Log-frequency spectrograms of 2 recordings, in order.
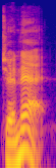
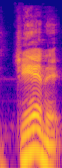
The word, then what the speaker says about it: Jeanette: In the videos, defendants mocked Jeanette, mispronouncing her name as Janet instead of Jeanette.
